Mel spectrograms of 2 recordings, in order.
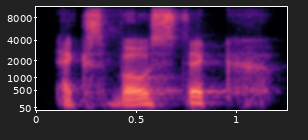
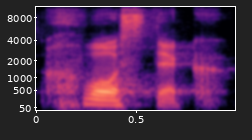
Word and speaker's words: xvostik: I'm an idiot uh it's a Russian X so it's htic wow sometimes I'm so stupid I amaze myself sotic here uh with shadows at 3:00 a.m.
